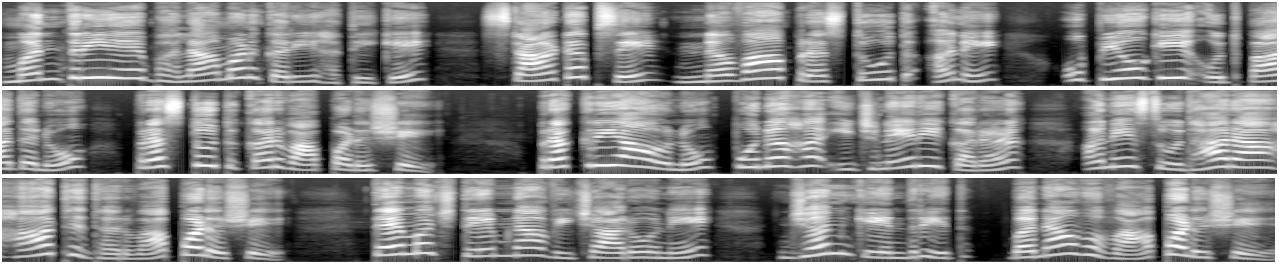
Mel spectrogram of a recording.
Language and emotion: Gujarati, neutral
